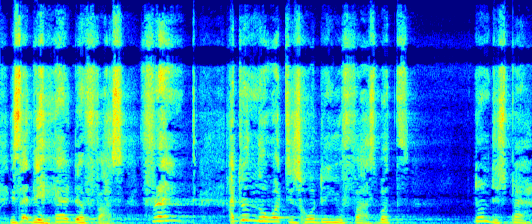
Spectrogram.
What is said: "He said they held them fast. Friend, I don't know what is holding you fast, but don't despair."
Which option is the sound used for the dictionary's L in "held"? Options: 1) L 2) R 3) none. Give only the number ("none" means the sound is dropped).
1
